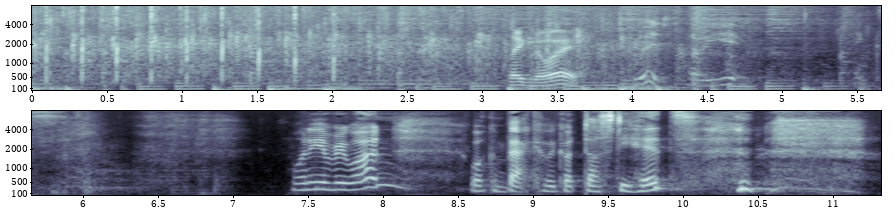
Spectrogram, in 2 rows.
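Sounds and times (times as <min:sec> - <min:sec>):
audience applause at a conference session: 0:00.0 - 0:04.7
speech: 0:03.2 - 0:05.2, 0:07.4 - 0:10.9.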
